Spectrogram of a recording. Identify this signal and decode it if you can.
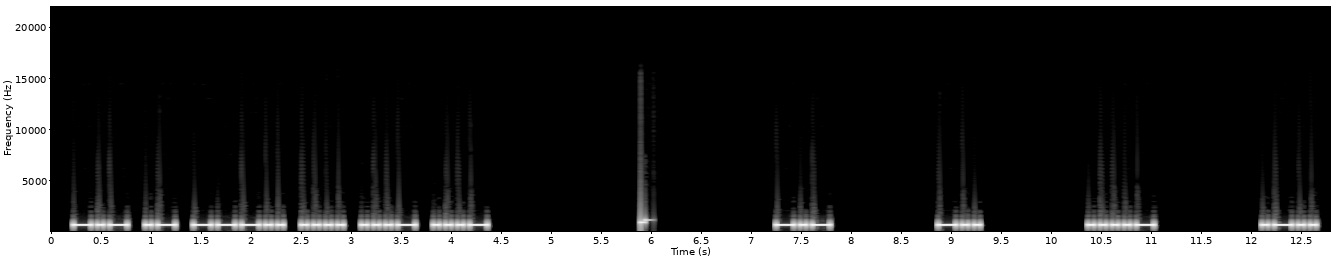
Morse code, heard as a keyed tone, about 21 wpm, spaced as for 12 wpm, 700 Hz. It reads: KA8HVV KD4L
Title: USA Call Signs - 6 Characters - 6x Character Spacing - 20wpm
